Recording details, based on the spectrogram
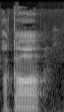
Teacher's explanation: But another thing I'm noticing that he's not really writing down is the fact that he seems to be lengthening the final vowel. It's not just that he says aka, and in standard Japanese it's aka, but it sounds more like aka.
